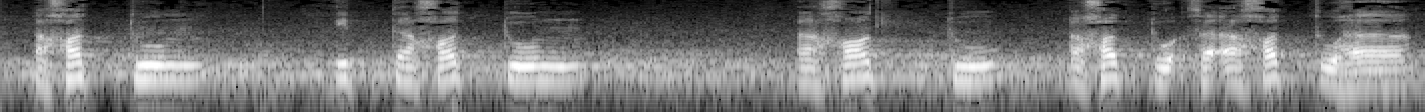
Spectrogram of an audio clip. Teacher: ذال أخذت واتخذتموهم تدغم عندنا في التاء، نقول أخذتم اتخذتم أخذت أخذت فأخذتها، ولا نقول فأخذتها، بل نقرأ كما يقرأ عامة القراء بالإدغام.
